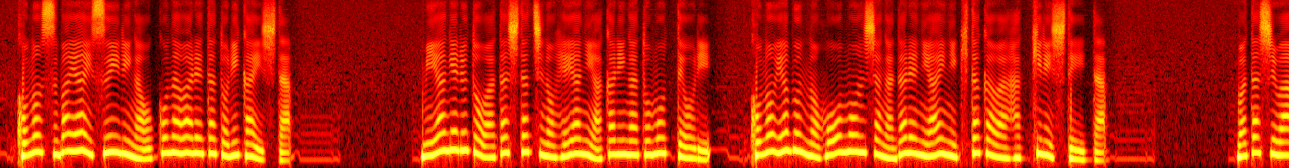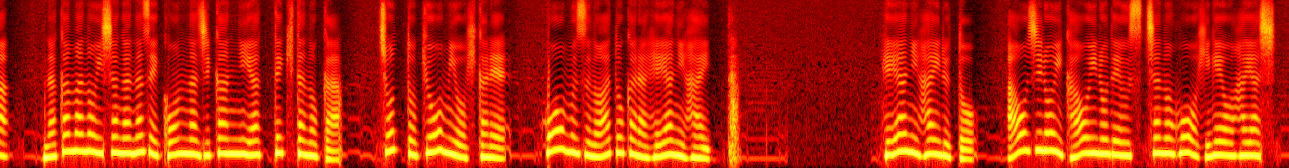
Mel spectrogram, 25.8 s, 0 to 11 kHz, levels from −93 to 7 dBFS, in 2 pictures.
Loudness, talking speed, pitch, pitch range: -14 LUFS, 310 characters per minute, 265 Hz, 225-300 Hz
